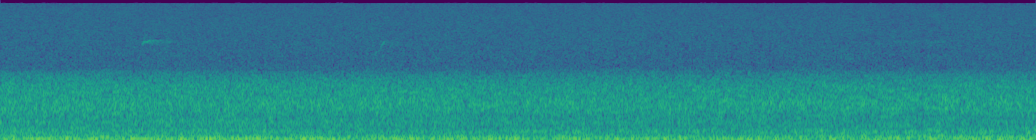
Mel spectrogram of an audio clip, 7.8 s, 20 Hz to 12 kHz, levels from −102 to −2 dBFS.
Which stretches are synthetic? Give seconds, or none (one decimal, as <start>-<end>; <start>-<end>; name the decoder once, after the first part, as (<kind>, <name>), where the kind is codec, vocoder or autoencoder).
6.3-7.1 (codec, SNAC)

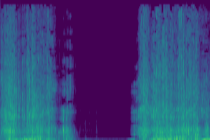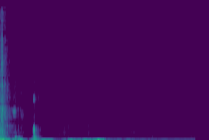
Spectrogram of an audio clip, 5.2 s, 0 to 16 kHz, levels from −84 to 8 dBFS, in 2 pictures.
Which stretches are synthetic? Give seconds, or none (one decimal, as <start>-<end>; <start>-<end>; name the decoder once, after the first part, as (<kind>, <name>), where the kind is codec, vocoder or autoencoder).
3.6-4.7 (vocoder, BigVGAN v2)

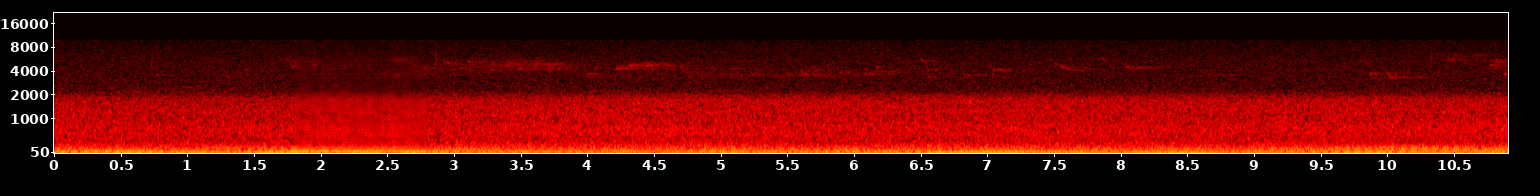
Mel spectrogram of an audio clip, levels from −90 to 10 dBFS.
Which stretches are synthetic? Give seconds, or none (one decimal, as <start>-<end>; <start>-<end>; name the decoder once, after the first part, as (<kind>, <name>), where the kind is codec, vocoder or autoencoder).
1.8-2.8 (vocoder, Vocos)

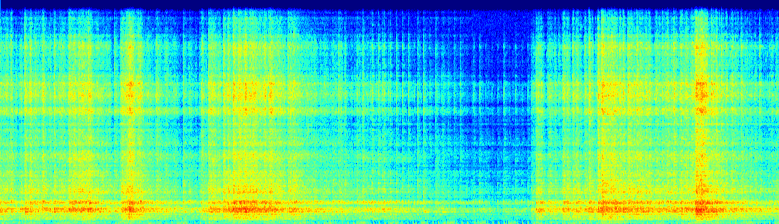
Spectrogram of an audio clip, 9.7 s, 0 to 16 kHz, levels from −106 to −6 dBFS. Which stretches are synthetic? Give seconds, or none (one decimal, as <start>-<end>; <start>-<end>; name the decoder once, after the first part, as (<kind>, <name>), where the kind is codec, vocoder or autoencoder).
0.0-4.6 (autoencoder, DAC-VAE); 5.2-5.9

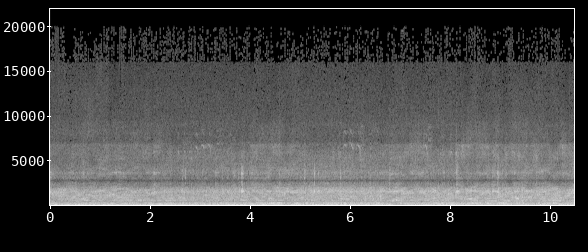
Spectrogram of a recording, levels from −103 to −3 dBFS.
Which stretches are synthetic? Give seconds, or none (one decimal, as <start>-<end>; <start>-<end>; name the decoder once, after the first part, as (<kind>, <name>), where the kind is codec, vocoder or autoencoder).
0.0-2.2 (codec, DAC); 4.0-5.0; 6.6-7.5; 8.1-10.5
